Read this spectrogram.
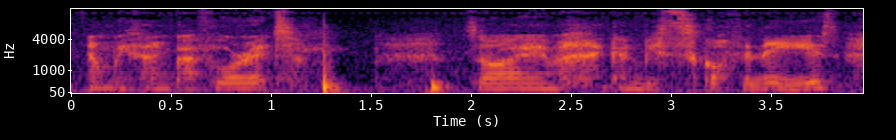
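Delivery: conspiratorial whisper; hushed snack confession. Real, not acted. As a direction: whisper it like a guilty secret. Confiding about doughnuts to camera.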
